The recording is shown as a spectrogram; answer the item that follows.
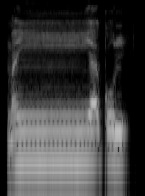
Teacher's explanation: ہم غنہ کر رہے ہیں، یعنی آواز کو ناک میں ٹھہرا کے پڑھ رہے ہیں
